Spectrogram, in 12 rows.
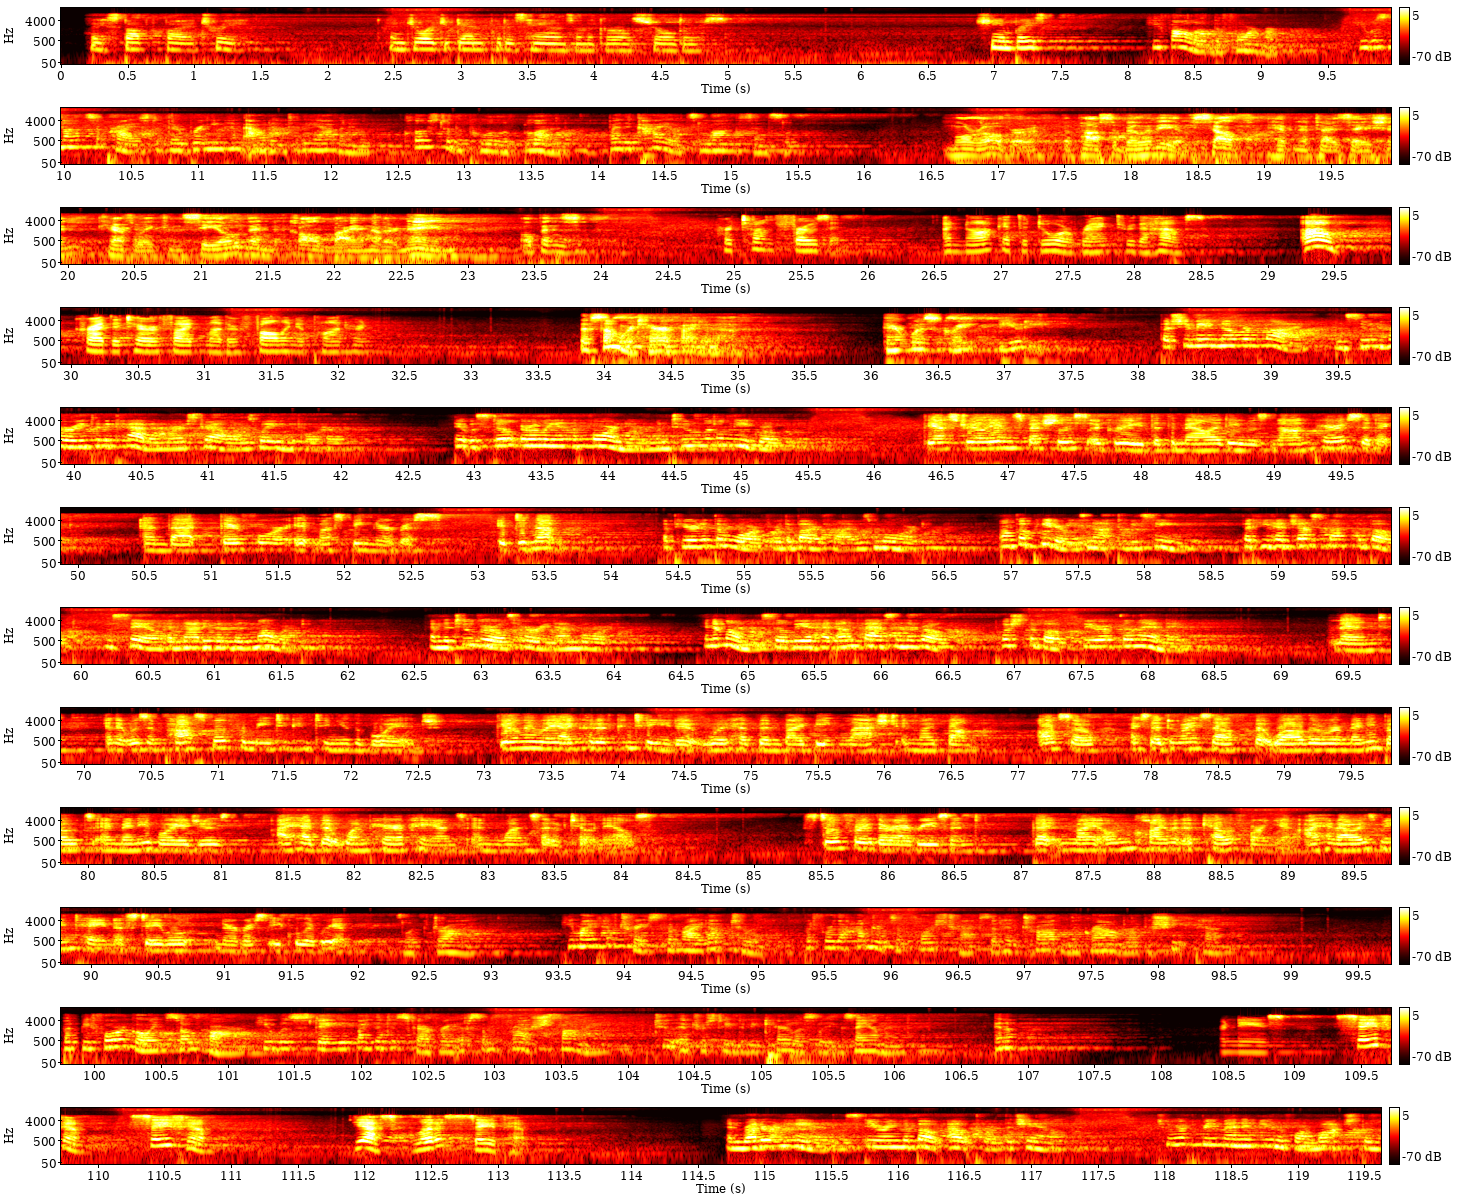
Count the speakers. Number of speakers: seven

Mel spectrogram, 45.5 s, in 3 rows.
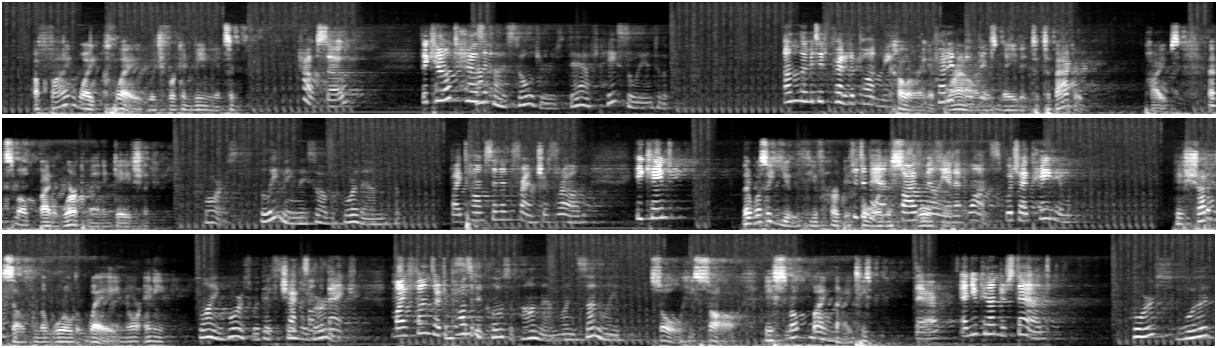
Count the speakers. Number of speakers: three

